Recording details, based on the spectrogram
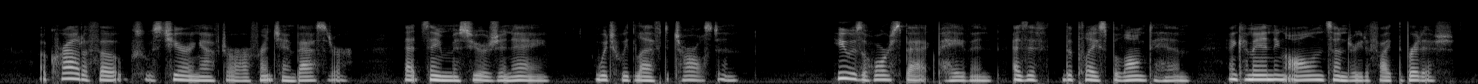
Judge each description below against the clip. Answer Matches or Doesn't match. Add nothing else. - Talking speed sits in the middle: Matches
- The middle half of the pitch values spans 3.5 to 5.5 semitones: Doesn't match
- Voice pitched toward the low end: Doesn't match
